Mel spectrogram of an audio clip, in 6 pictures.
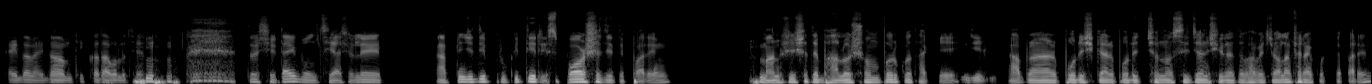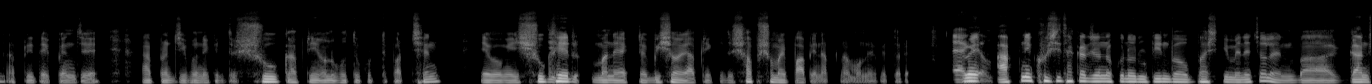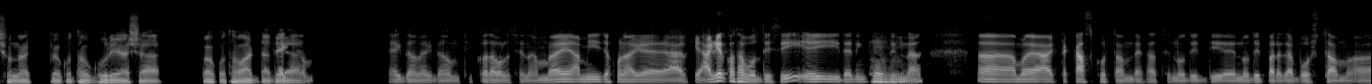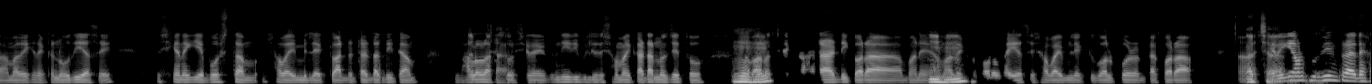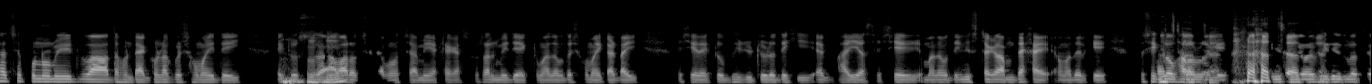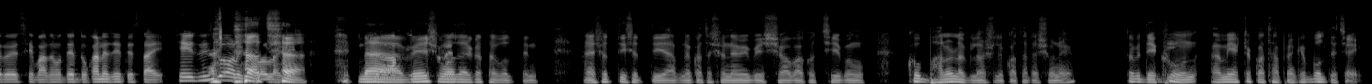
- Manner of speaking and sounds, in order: chuckle; wind; chuckle; laughing while speaking: "আচ্ছা, আচ্ছা"; laughing while speaking: "আচ্ছা, আচ্ছা। না, বেশ মজার কথা বলছেন"
- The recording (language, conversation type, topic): Bengali, unstructured, আপনি কখন সবচেয়ে বেশি খুশি থাকেন?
